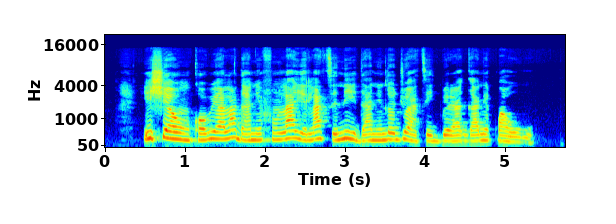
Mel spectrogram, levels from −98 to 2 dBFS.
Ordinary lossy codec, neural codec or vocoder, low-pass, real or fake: none; none; 14.4 kHz; real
